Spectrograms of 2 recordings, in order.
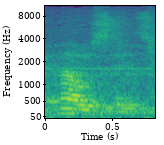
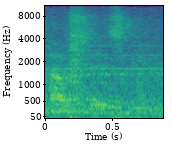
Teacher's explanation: Most of us say /ˈhaʊzɪz/ with the voiced instead of /ˈhaʊsɪz/.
